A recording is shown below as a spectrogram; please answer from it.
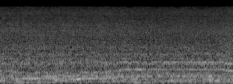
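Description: Handheld hair dryer running steadily, blowing air onto hair.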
